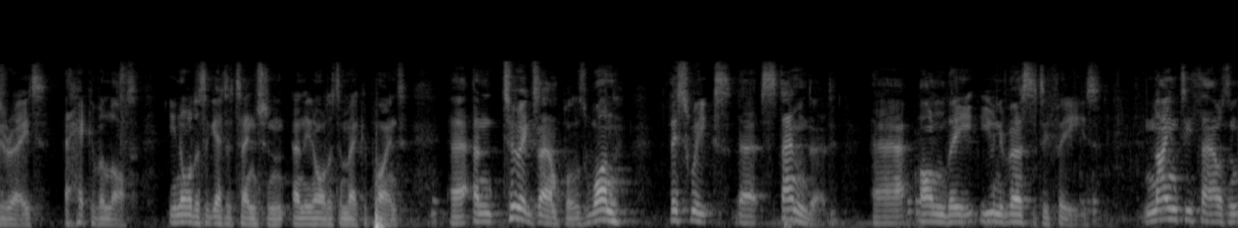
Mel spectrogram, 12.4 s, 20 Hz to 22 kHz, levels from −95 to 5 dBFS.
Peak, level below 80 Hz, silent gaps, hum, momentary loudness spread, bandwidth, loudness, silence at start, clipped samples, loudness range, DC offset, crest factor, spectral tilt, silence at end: -22 dBFS; -50 dBFS; none; none; 16 LU; 7.6 kHz; -44 LUFS; 0 s; under 0.1%; 4 LU; under 0.1%; 22 dB; -6 dB/octave; 0 s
